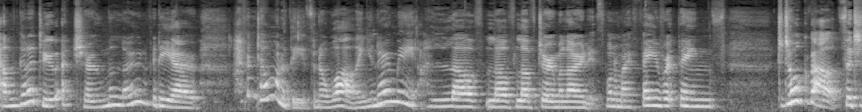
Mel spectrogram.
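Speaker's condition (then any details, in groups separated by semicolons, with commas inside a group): No condition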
